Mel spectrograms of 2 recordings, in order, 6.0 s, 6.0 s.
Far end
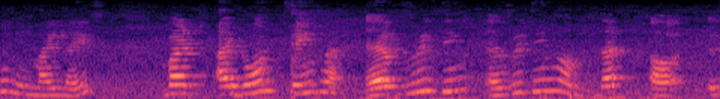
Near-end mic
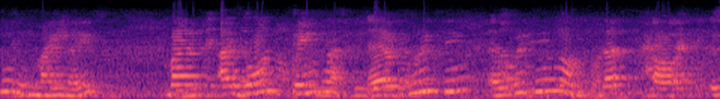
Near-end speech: present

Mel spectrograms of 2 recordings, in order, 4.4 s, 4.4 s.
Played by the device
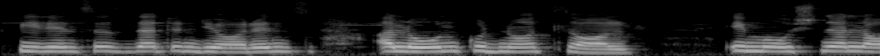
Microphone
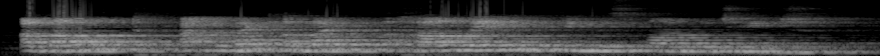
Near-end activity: present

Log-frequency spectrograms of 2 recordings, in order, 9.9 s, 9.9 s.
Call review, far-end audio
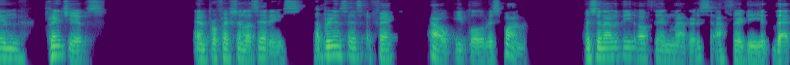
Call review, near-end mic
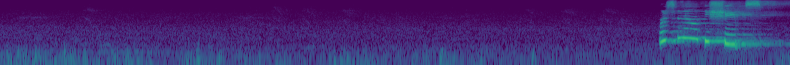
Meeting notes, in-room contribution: present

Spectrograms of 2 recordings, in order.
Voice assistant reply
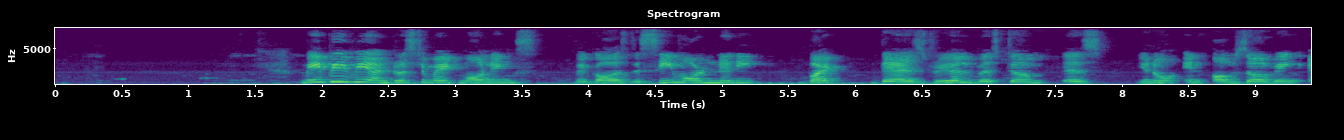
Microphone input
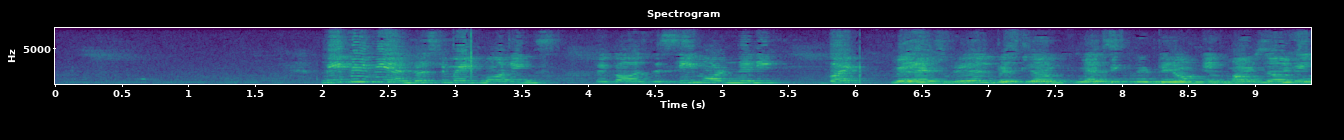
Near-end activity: present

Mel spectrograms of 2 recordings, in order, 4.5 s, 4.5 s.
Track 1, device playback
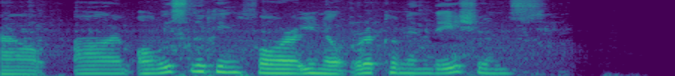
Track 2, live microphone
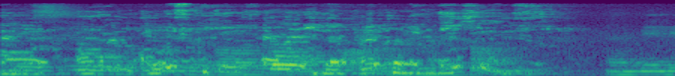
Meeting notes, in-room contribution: present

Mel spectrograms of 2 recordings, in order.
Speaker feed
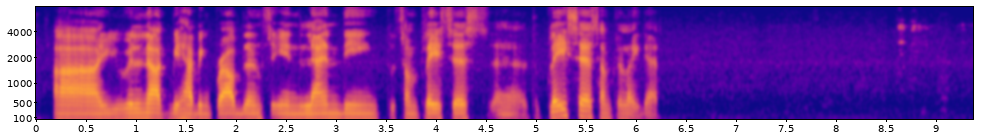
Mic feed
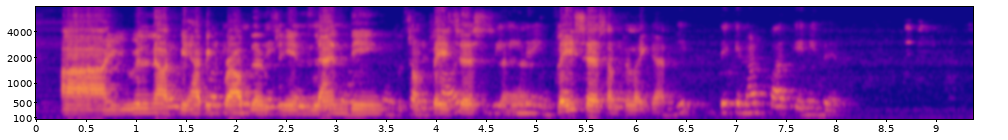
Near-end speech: present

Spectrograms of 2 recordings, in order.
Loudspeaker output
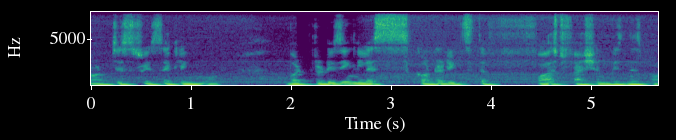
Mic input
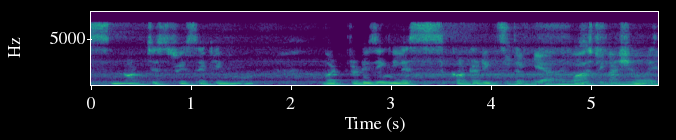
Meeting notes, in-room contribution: present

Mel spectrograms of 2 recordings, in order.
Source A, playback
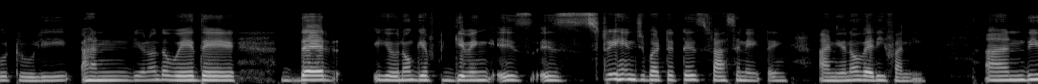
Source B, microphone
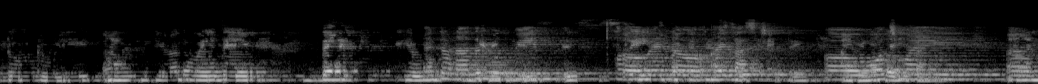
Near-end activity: present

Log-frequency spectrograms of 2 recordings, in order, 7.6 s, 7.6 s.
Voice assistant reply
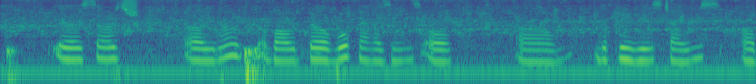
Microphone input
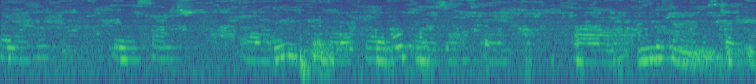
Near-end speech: present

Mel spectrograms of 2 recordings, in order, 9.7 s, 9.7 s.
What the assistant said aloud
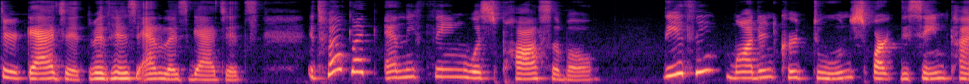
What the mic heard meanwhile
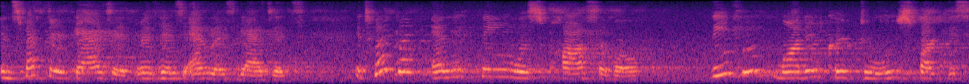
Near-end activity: none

